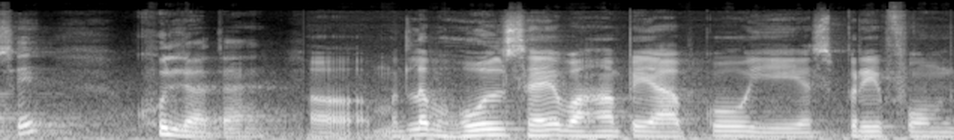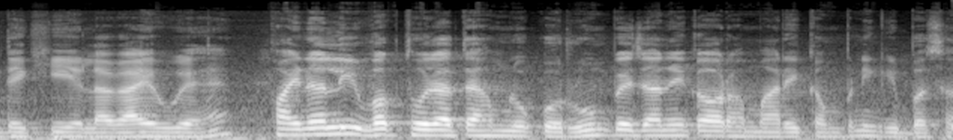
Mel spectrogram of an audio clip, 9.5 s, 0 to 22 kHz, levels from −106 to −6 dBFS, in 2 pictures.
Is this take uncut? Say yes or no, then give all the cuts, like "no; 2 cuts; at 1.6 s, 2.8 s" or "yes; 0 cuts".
no; 2 cuts; at 1.4 s, 6.1 s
